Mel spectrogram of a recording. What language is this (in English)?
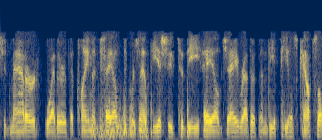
English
